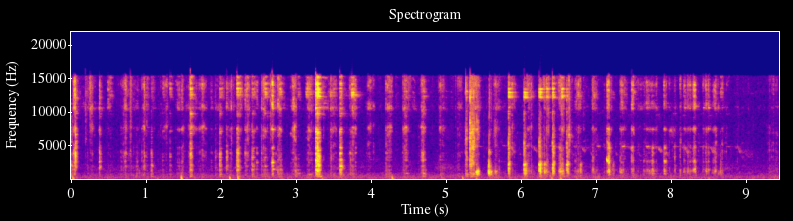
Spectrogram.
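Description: Galvanized iron pipe being turned by hand into a threaded 3-way connector: faint, irregular metallic clicks and ticks from the threads and fitting, in two flurries, one about one and a half seconds in and another about five seconds in.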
